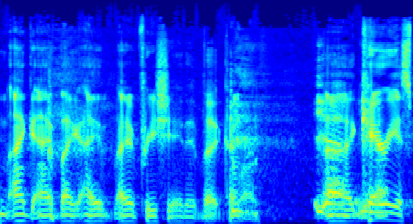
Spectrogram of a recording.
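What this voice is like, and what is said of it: Usual voice. Nothing is said of it.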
